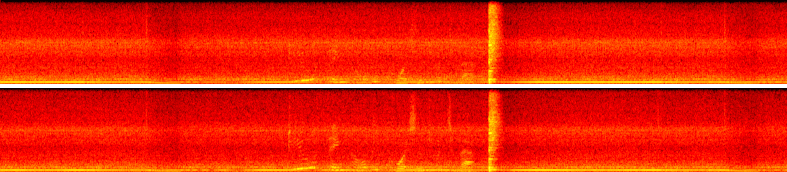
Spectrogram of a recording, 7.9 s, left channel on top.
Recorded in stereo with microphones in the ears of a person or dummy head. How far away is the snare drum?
About 0.6 m.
